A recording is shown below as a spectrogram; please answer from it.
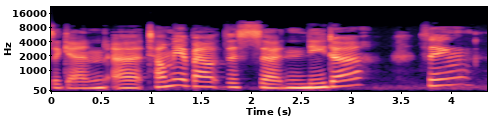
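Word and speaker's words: Niddah: Tell me about this Nida thing. Nida, am I pronouncing that right? Yeah, Nida is how it's, and that is a woman's impurity when she's menstruating.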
